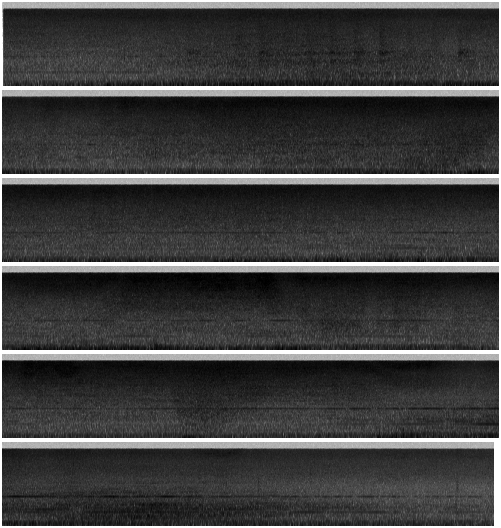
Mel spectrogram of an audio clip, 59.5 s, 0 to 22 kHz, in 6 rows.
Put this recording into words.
recorded june 5, 2008. - project: "hasenbrot - a private sound diary"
